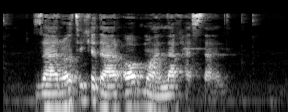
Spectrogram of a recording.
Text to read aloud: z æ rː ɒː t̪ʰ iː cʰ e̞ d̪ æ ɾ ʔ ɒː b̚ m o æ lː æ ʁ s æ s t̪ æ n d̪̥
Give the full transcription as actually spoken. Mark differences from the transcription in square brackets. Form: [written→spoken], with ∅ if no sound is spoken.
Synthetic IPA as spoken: z æ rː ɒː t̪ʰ iː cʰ e̞ d̪ æ ɾ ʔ ɒː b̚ m o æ lː æ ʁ [s→h] æ s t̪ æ n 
